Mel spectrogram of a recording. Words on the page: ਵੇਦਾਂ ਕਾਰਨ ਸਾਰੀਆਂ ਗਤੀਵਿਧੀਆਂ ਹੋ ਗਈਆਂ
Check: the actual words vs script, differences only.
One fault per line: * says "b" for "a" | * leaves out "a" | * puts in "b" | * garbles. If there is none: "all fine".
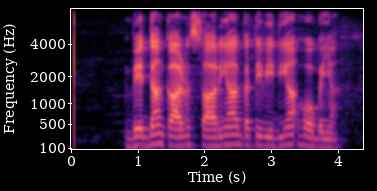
all fine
